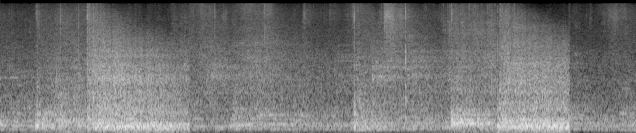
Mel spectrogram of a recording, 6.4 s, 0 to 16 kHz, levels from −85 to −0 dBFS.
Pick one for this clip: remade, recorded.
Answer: recorded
